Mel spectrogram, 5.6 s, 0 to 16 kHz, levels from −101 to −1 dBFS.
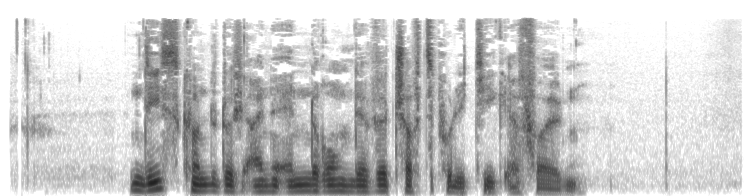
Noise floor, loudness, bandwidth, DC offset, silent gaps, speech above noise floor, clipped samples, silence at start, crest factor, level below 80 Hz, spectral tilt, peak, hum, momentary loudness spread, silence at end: -73 dBFS; -27 LUFS; 11.5 kHz; under 0.1%; none; 46 dB; under 0.1%; 1 s; 20 dB; -62 dBFS; -4 dB/octave; -10 dBFS; none; 8 LU; 1.25 s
